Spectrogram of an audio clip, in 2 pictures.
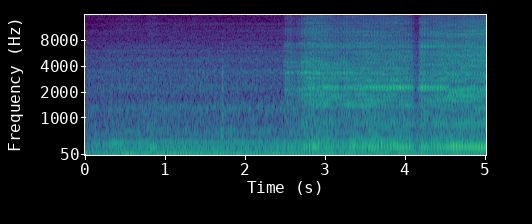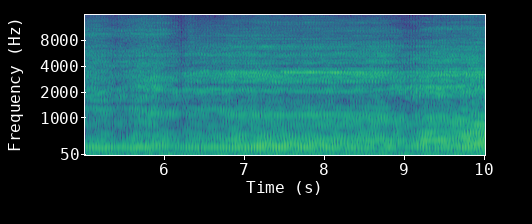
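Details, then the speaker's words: Lathe turning a 65mm cross-grain wood pot, hollowing with a scraper: rasping cut with a faint fast rattle about four per second, slight scraper chatter and vibration from overhanging far past the tool rest, with wood getting in the way of the cut. "Now that is chattering very slightly, because I'm a long way over the rest. Vibration. And that sound is really wood getting in the way of the cut."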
